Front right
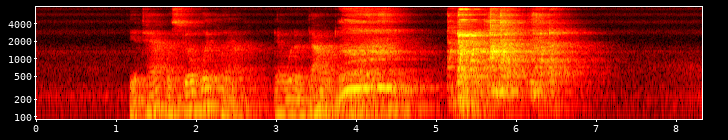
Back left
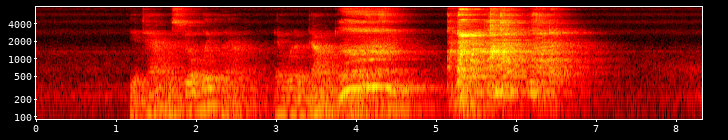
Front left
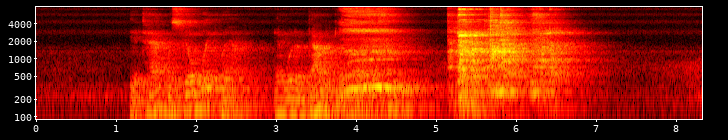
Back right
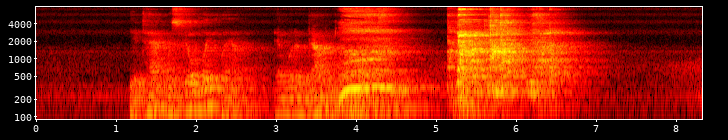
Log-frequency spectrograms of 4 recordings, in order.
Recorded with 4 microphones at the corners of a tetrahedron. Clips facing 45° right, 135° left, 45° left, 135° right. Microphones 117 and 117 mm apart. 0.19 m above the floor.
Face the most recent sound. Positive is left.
turn(degrees=-150)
